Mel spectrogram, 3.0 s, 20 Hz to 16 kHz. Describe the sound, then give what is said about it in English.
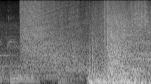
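A 10-ton armored truck explodes on the Broadway Bridge over the Arkansas River at Little Rock, its front wheels blowing off and bulletproof window shattering: a low rumbling engine drone gives way to a sudden heavy boom, then a dense, roaring blast of crackling noise that stays loud to the end. “The truck violently exploded as the front wheels blew off and the bulletproof window shattered.”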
